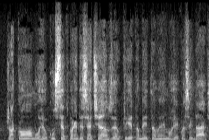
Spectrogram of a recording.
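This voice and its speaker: Hardly pausing, a man with a fairly high pitch speaks over noticeable background noise. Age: 80s+. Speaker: pastor. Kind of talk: sermon. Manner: animated.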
